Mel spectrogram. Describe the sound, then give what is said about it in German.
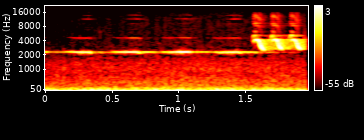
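A nightingale sings a sustained high whistle for about a second and a half, then a short burst of quick, bright chirps, over a faint low rumble. “Eine Berliner Nachtigall singt anders als ein Artgenosse in Stuttgart.”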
